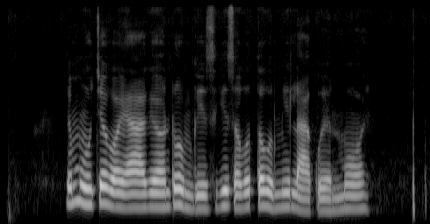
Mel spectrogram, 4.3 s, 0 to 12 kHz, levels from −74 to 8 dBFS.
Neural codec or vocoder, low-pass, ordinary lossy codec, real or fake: codec, 24 kHz, 3.1 kbps, DualCodec; 10.8 kHz; none; fake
